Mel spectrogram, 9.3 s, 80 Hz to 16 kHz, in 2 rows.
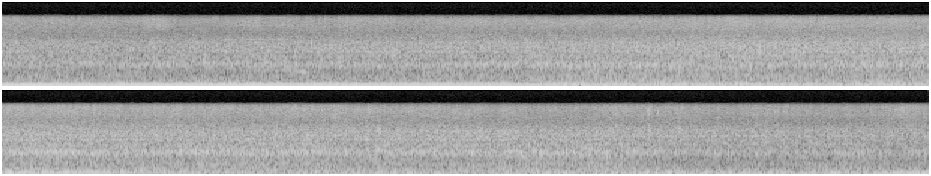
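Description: Audi 100 Quattro Turbo's 2.2-litre turbocharged five-cylinder (MC) engine droning steadily from inside the cabin while driving, with road noise. The drone eases off about six seconds in, as when lifting off the throttle.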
